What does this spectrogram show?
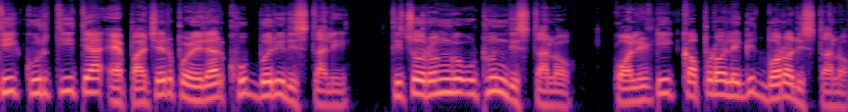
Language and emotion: Goan Konkani, neutral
